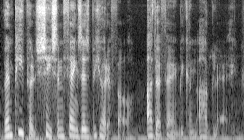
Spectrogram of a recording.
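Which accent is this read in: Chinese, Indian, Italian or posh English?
posh English. It is read in a posh English accent. "Or with posh"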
